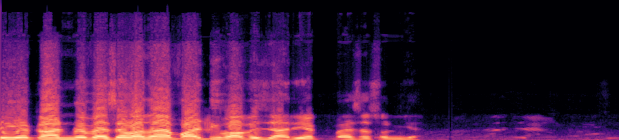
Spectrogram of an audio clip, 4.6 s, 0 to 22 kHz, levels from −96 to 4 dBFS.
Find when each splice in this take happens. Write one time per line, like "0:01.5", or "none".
none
